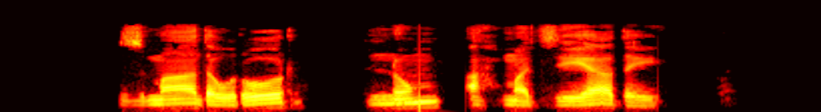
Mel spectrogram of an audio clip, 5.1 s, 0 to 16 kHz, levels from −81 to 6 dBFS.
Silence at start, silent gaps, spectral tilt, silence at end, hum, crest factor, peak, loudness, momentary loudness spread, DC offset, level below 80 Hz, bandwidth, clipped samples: 0.75 s; 1.97-2.06 s, 2.17-2.25 s; -4.5 dB/octave; 1.05 s; none; 18 dB; 0 dBFS; -16 LUFS; 9 LU; under 0.1%; -54 dBFS; 7.8 kHz; under 0.1%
